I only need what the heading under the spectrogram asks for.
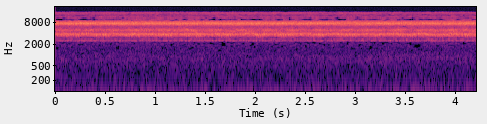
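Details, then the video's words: Crickets with grassworms singing at midnight in the summer or autumn night, an even, ringing high trill sustained without pause over a quiet low-frequency murmur. "Cricket sound 2 hours, summer autumn night grassworm lullaby"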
